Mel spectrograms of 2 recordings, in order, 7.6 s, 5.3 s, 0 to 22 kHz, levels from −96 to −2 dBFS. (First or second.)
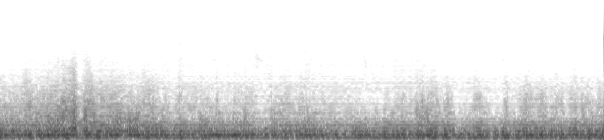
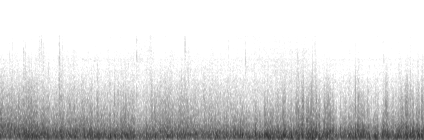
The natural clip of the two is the second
